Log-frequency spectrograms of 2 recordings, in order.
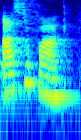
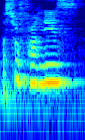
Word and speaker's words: Astrophage: It looks like a teeny creature called astrophag. No, you don't pronounce it like that. Astrophages, I think, are eating the sun.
